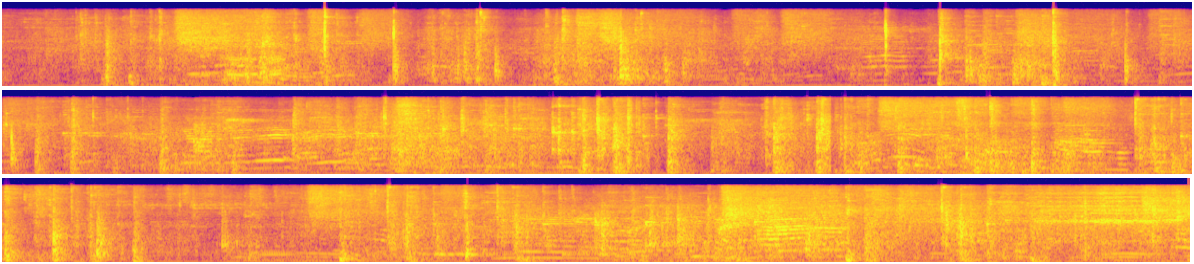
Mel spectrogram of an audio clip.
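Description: Small metal parts clink and rattle as a hand sorts through them.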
